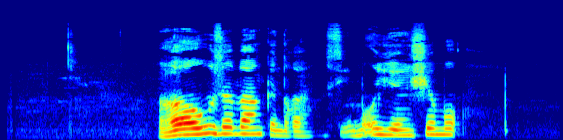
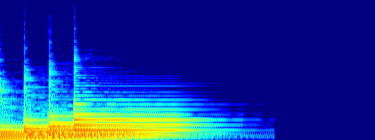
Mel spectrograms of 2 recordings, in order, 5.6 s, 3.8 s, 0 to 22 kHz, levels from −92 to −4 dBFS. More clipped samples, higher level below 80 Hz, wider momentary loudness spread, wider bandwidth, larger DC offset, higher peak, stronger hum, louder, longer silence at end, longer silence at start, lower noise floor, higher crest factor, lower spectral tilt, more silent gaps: neither; second, -76 dBFS vs -40 dBFS; first, 20 LU vs 12 LU; first, 10.5 kHz vs 5.6 kHz; neither; first, -4 dBFS vs -10 dBFS; neither; first, -22 LUFS vs -26 LUFS; second, 1.05 s vs 1.7 s; first, 1.6 s vs 0 s; first, -79 dBFS vs -62 dBFS; about the same, 20 dB vs 16 dB; second, -7.5 dB/octave vs -11 dB/octave; neither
